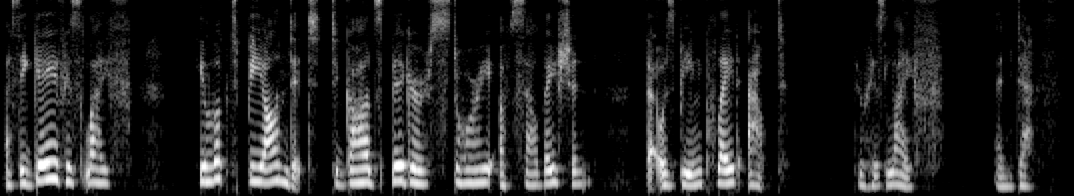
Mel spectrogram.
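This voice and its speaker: A woman reading a scripture story aloud for a church congregation, slow and measured. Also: medium pitch, a little mellow. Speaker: scripture reader. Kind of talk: scripted read-aloud narration.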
